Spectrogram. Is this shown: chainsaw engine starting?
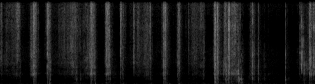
no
